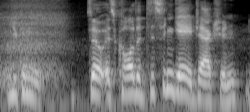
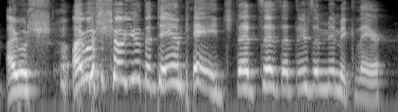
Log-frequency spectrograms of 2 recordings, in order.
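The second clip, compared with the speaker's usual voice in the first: loud, raised-pitch, half-laughing insistence; emphatic protest; 6 semitones higher, 7 dB louder than usual. Real, not acted. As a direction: protest loudly that you are not cheating. Game master insists on the rules.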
